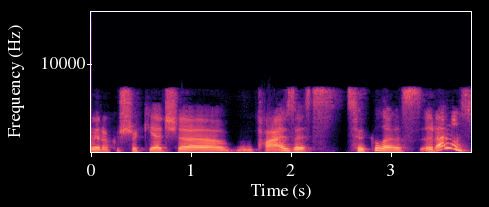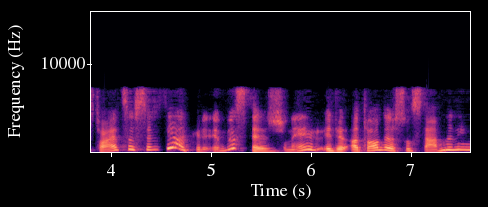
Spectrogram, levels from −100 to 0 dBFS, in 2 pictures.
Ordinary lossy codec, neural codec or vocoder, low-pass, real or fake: AAC, 64 kbps; codec, 16 kHz, 1.1 kbps, Voila-Tokenizer; 7.2 kHz; fake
